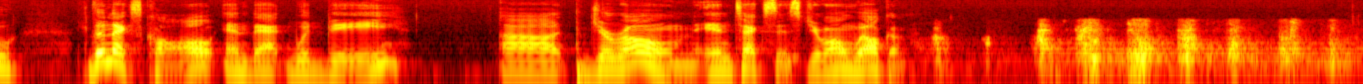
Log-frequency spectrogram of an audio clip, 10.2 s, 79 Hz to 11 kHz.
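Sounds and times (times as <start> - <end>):
speech: 0.0 - 3.1, 3.8 - 6.9
train rolling along the tracks with rhythmic clatter: 7.8 - 10.2.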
